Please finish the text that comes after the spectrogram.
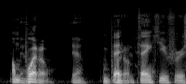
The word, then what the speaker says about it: Ampuero: Because there's an O at the end, right? Ampuero. Ampuero.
